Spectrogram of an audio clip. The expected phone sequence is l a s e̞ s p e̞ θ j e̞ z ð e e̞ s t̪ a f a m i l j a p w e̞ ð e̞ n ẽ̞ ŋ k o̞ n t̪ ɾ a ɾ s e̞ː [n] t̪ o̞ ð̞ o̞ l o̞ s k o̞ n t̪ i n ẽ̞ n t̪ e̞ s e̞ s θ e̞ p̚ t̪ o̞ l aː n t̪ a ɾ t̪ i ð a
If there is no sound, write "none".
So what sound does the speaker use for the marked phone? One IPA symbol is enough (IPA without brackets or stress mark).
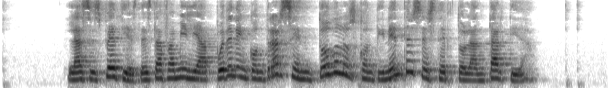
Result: n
